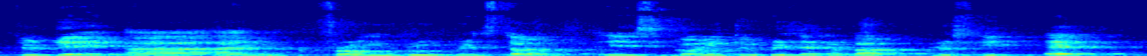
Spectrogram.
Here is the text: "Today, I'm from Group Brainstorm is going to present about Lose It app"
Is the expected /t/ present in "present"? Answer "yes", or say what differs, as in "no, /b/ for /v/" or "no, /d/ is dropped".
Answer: no, /t/ is dropped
